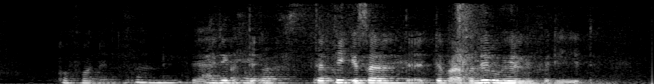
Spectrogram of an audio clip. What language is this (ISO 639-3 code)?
dan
